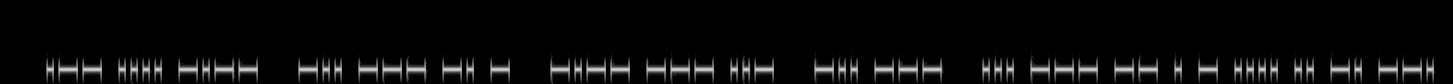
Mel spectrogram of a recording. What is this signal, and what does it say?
Morse code, heard as a keyed tone, about 20 wpm, 700 Hz. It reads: WHY DONT YOU DO SOMETHING
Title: Sentences from Top 1000 Words - Review Part 4 - 20wpm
